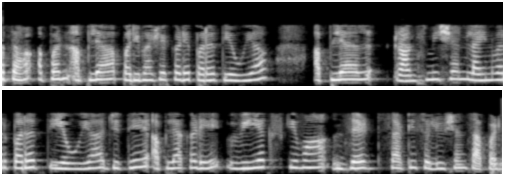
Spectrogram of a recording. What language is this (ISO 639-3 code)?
mar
